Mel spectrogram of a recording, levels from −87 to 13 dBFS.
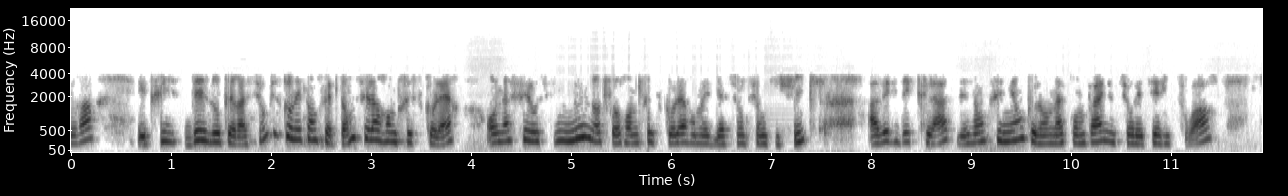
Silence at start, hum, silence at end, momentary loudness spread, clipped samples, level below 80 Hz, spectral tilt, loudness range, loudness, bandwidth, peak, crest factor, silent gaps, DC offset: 0 s; none; 0.2 s; 8 LU; under 0.1%; -66 dBFS; -9 dB/octave; 3 LU; -15 LUFS; 4 kHz; 0 dBFS; 14 dB; none; under 0.1%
